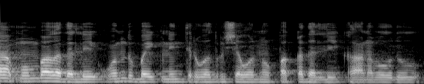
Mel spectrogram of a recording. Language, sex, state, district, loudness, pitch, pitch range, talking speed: Kannada, male, Karnataka, Koppal, -19 LUFS, 120 Hz, 110-125 Hz, 100 wpm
